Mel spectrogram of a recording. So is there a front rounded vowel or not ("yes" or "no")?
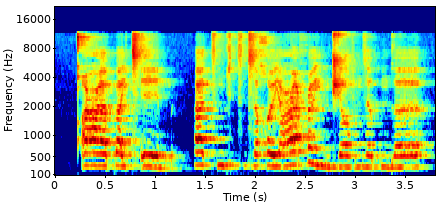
yes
